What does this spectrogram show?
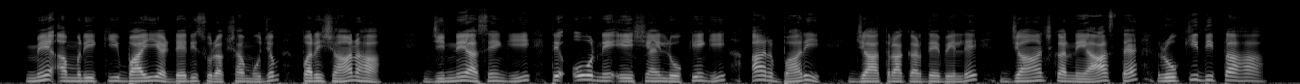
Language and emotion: Dogri, disgusted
